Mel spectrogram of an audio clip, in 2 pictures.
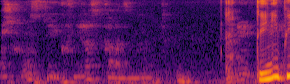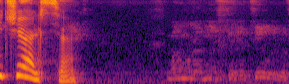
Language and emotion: Russian, positive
